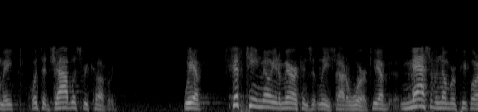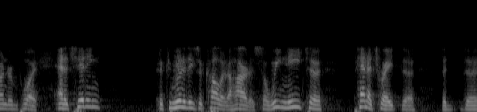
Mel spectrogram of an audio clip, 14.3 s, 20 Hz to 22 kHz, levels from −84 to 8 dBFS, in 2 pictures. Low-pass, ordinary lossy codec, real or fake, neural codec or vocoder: 7.2 kHz; AAC, 16 kbps; real; none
